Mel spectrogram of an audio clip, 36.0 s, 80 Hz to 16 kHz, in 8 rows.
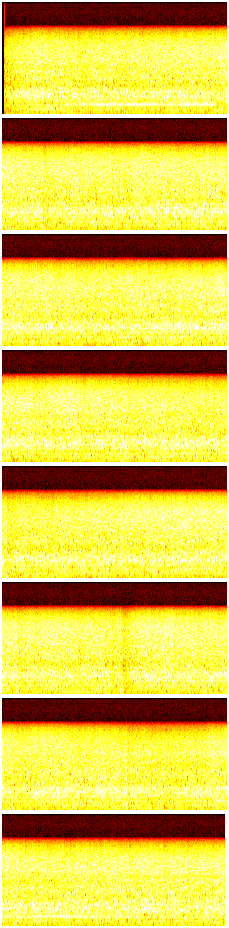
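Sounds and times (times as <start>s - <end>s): ocean surf breaking: 0.1s - 35.9s
horn steady note: 0.6s - 6.0s, 22.8s - 25.4s, 30.8s - 35.9s
faint low horn notes: 1.0s - 4.4s, 31.0s - 34.8s.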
